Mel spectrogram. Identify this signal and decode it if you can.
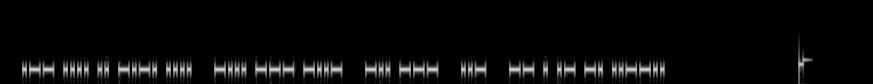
Morse code, heard as a keyed tone, about 36 wpm, 700 Hz. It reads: WHICH BOX DO U MEAN?
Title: Sentences from Top 500 Words and Abbreviations 35wpm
